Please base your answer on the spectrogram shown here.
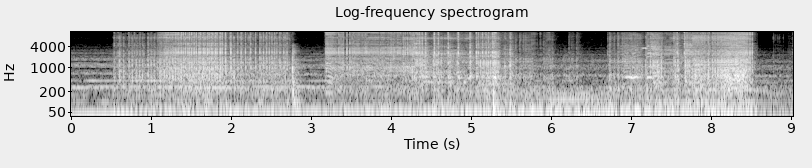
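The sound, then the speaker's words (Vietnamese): Old rusty door hinges creak in several long, grating, drawn-out groans separated by brief pauses, harsh and fairly loud throughout. “Cụ Tuân chợt giật mình, bởi vì cụ nghe tiếng bản lề lâu ngày đã han rỉ rít lên những tiếng ken két”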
